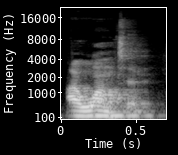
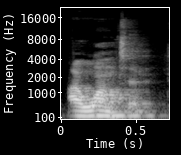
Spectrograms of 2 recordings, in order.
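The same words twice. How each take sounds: First: The h is dropped; the t links into him. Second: The same.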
